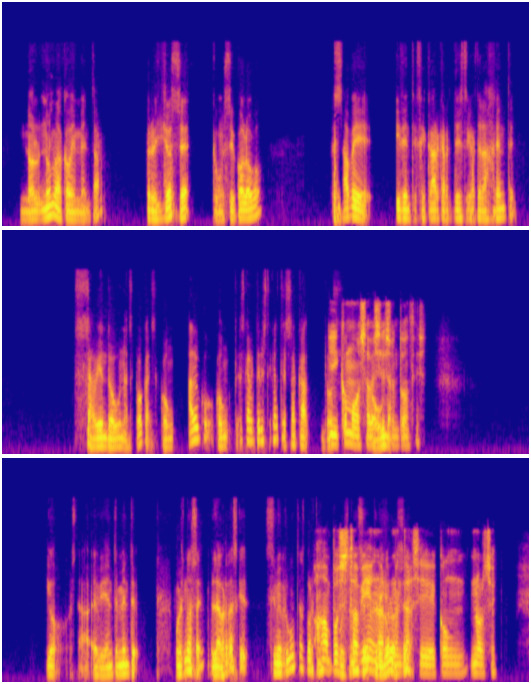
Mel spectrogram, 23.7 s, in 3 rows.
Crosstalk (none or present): present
